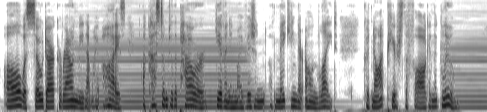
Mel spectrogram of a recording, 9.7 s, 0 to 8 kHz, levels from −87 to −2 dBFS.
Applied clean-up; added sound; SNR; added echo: none; Bowed string instrument; 14 dB; none.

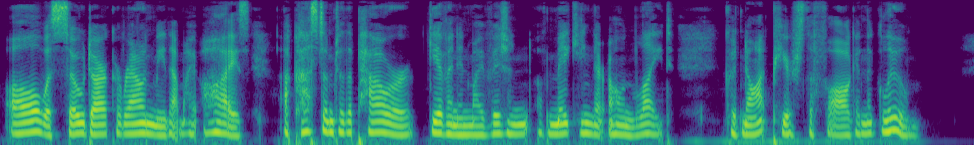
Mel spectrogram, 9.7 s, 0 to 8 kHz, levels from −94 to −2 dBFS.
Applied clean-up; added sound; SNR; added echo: none; none; none; none.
